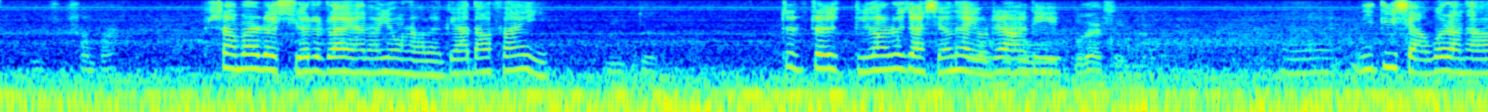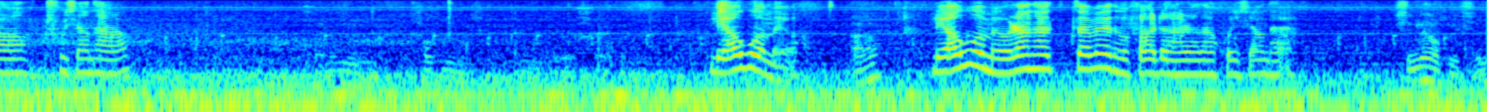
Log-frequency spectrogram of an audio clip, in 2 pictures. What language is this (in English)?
Chinese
